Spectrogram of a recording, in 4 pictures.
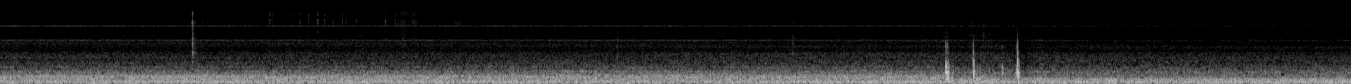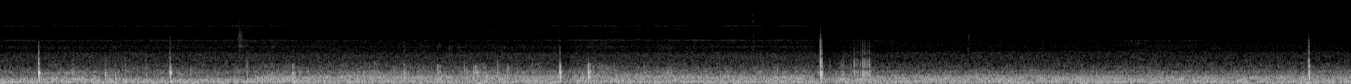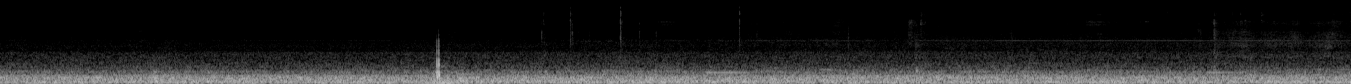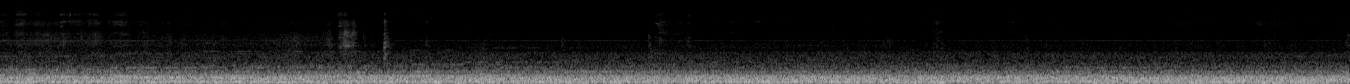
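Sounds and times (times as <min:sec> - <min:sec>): train rumbling at speed: 0:00.0 - 0:54.0.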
